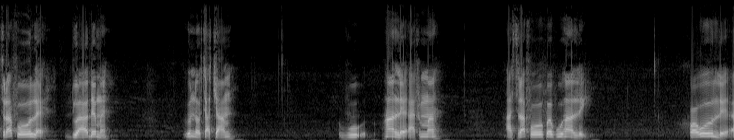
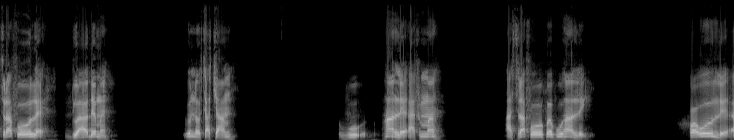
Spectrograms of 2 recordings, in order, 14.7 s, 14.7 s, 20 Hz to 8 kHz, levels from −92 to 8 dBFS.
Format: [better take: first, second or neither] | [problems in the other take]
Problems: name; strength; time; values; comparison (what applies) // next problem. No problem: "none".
first | noise reduction (neural mask model Resemble Enhance denoiser)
